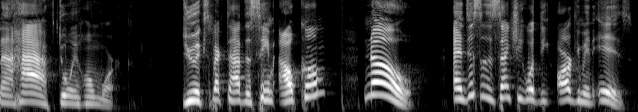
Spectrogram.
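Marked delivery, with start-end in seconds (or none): 3.6-4.2 sharp, loud and high; a flat, loud no; emphatic no. Real, not acted. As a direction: slam the answer down. Rhetorical answer to own question.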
